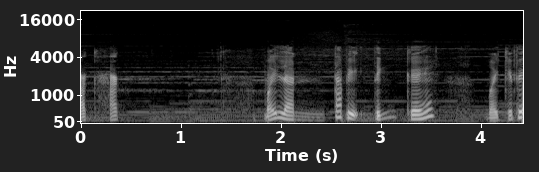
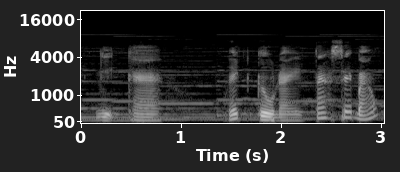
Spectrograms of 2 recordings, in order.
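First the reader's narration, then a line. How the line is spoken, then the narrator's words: Soft voice, deep hatred. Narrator (Vietnamese): trong thanh âm nhẹ nhàng ẩn chứa cửu hận vô tận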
